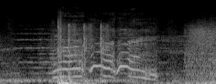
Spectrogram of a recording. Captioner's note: whimpers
